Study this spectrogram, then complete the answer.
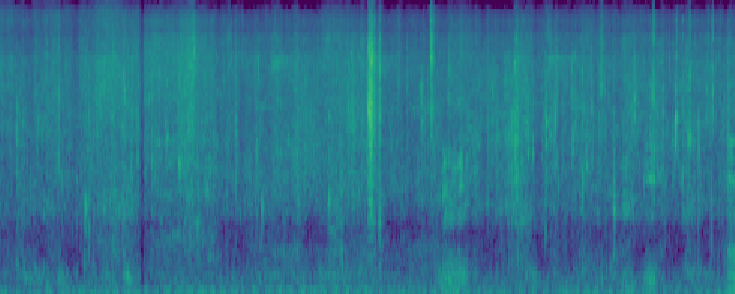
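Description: Pigs feeding on zucchini scraps, with close, continuous grunting and wet chewing and snuffling sounds at a moderate level and no talk.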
